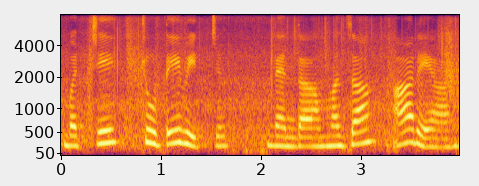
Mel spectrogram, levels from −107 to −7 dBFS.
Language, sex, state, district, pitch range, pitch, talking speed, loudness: Punjabi, female, Punjab, Kapurthala, 205-260 Hz, 210 Hz, 105 wpm, -13 LUFS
